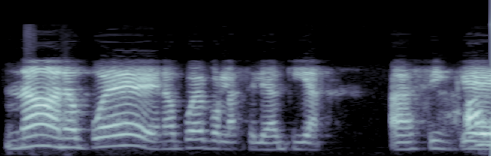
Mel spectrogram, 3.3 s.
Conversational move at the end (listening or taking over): taking over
